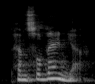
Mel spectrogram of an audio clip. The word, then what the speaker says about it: Pennsylvania: these words in English Maria Maria and Pennsylvania Pennsylvania that is natural native English so look at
